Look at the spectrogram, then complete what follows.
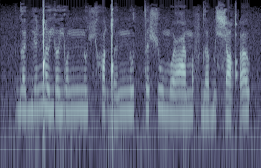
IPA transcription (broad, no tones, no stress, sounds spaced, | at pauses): ɡ ɜ bʲ ɒ ŋ͡ǃ ə j ə j o nː u ç h ɒ ɡ͡ǃ œ nː u tː ə ʃ u m o ʕ ə m ɒ f ɡ ɜ b ə ɕ ɒ qʼ u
